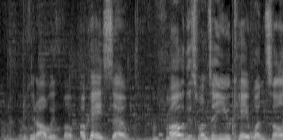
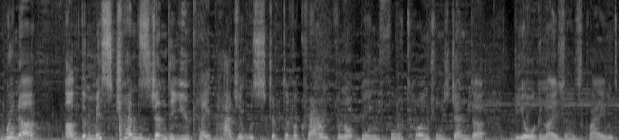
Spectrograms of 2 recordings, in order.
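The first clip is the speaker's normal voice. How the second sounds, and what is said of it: Put-on British accent. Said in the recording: “I'll do it entirely in a British accent.”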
